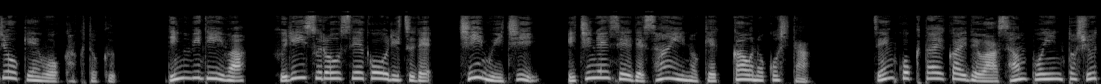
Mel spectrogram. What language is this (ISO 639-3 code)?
jpn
